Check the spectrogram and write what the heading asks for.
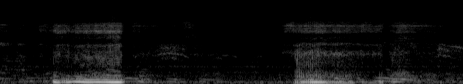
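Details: A sleeping dog having an intense dream gives two low, rumbling snores with quiet breathing between; snoring.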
